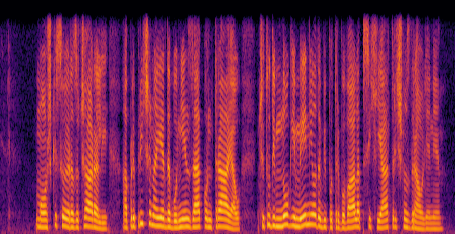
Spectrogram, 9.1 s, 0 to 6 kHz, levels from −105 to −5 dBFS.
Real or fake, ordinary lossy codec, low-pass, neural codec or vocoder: fake; none; 5.4 kHz; vocoder, 44.1 kHz, 128 mel bands, Pupu-Vocoder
